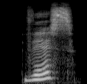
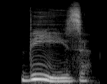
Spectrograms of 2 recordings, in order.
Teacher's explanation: the word this with the short e sound and a s the word these is plural and is pronounced with a long vowel e and a z sound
